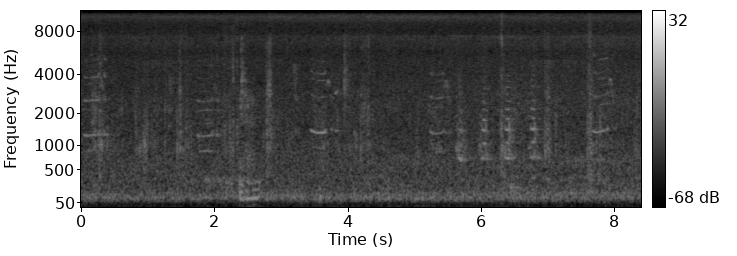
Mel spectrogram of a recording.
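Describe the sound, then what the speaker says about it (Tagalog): A turkey gobbles in bursts against a steady outdoor background, with a few scattered calls from other fowl nearby. "Ito ang laking pabo."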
